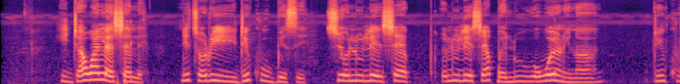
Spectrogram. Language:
Yoruba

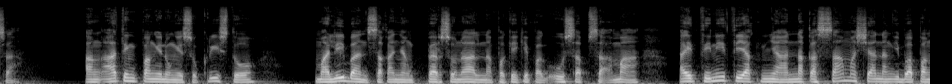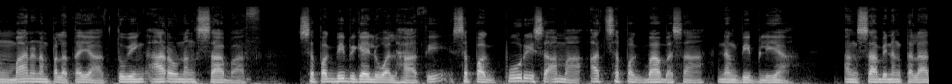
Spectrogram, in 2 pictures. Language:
Filipino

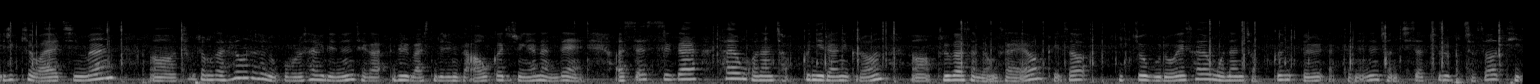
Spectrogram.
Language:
Korean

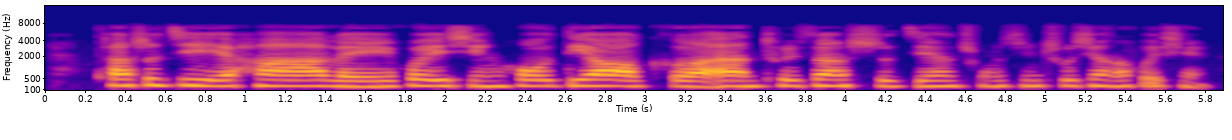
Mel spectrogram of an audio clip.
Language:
Chinese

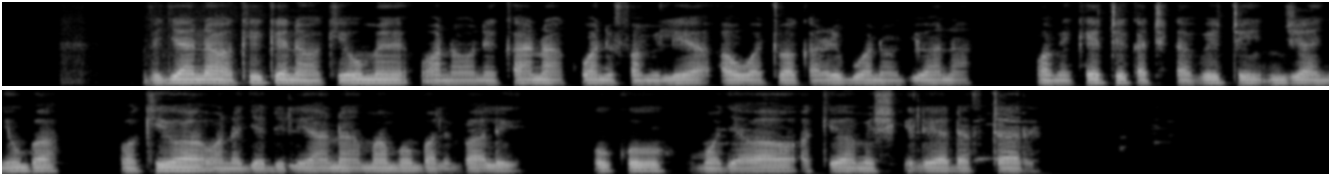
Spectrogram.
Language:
Swahili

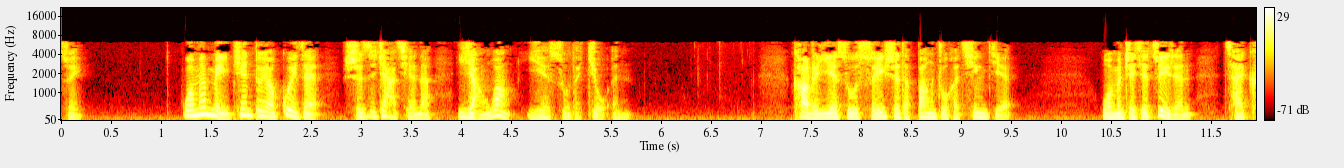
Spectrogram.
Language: Chinese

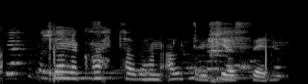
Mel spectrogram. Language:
Icelandic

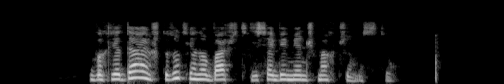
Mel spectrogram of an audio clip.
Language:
Belarusian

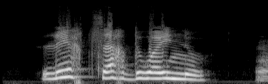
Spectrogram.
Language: Kabyle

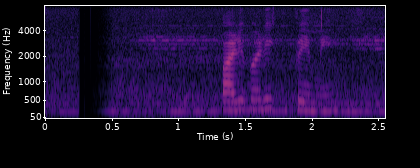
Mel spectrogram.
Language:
Bangla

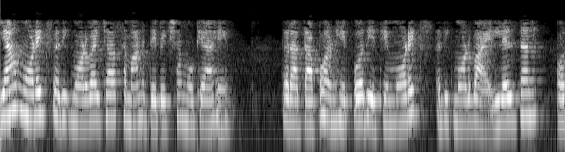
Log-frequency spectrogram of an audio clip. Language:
Marathi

